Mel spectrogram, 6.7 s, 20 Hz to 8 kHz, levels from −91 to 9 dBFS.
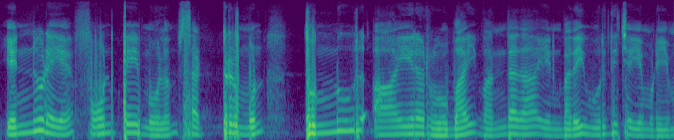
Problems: echo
